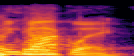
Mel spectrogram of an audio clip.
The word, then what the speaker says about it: Ngakoue: Yannick Ngakoue, is that how you say it, from Jacksonville? – Ngakoue.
